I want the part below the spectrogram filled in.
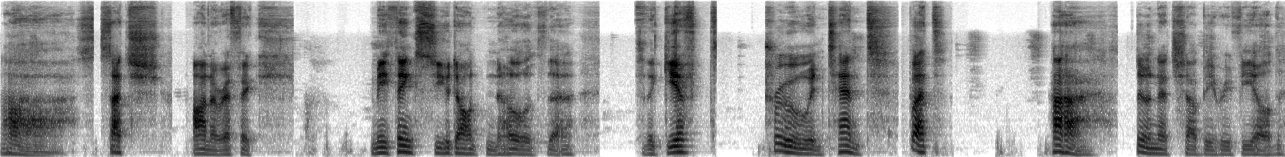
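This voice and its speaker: Putting on a character voice, a man speaks very slowly at a fairly low pitch, with long, frequent pauses. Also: very clean recording, silent background. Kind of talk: theatrical villain voice. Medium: actual play. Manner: archaic, sighing "ah".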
